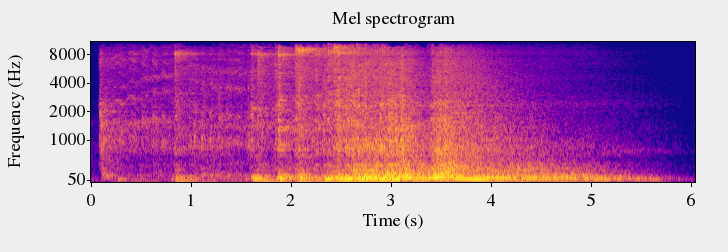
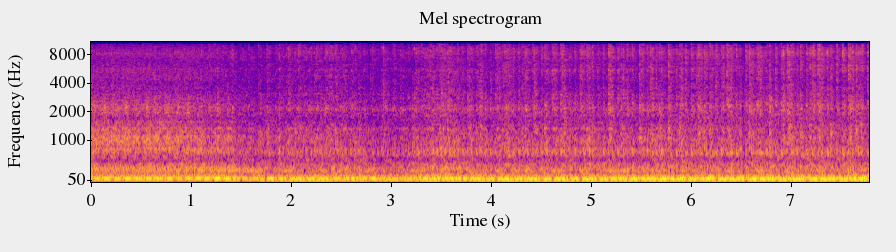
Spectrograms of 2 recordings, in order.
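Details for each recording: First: V8 in an OBS truck at first fire-up on open headers, no exhaust fitted, leak somewhere between engine and transmission: loud, lumpy, unsteady beat running like junk; rough running, cause unconfirmed. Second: First fire-up of an OBS truck engine on open headers, O2 sensor reading erratically. Loud, raw, low rumble, slightly uneven and hard to keep running, air-fuel ratio all over the place, but no knocks or ticks. Normal idle.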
